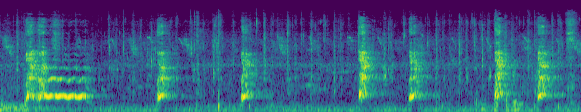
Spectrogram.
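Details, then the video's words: Rescued mother dogs and puppies at feeding time give repeated high whines and yelps, a long wavering whine first, then short rising cries every second or so, over steady background hum. "Feeding mother dogs and puppies"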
